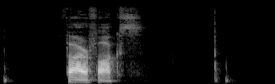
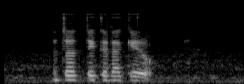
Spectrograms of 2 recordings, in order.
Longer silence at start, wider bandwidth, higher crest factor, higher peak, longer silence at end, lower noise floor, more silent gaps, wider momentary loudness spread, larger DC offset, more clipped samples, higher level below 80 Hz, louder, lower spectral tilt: first, 0.65 s vs 0.15 s; first, 16 kHz vs 11.5 kHz; about the same, 20 dB vs 18 dB; first, -2 dBFS vs -12 dBFS; first, 1.35 s vs 0.3 s; first, -75 dBFS vs -52 dBFS; neither; first, 17 LU vs 4 LU; neither; neither; about the same, -70 dBFS vs -66 dBFS; first, -17 LUFS vs -27 LUFS; about the same, -4 dB/octave vs -4.5 dB/octave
